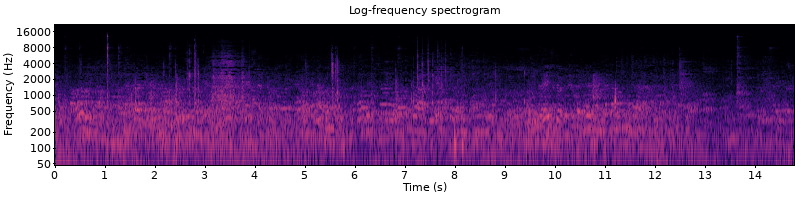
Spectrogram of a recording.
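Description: Wooden checkers click against a board.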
